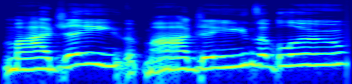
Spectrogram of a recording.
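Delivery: slow hillbilly drawl on "jeans are blue"; mock hillbilly accent. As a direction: stretch it in a put-on hillbilly accent. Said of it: "a hillbilly accent".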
